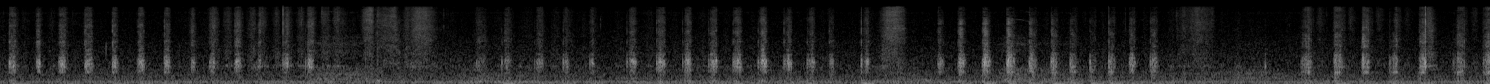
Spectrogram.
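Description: A pigment liner pen draws fur strokes on the page of a white spiral paper sketchbook resting on a wooden desk. The nib makes quick, short scratches against the paper at about four per second, broken by brief softer rubbing passages. A faint steady low hum runs underneath.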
